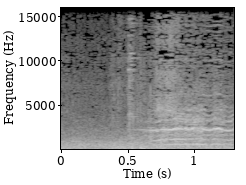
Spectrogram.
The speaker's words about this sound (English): I'm gonna find a nice little safe spot for the horses to shelter here.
